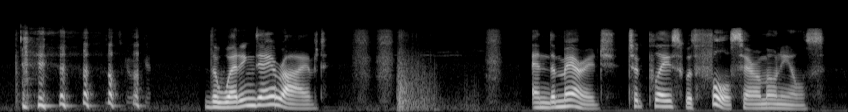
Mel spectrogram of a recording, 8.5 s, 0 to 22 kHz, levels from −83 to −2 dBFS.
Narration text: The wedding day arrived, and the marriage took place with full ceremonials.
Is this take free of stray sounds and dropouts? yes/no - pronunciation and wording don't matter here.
no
